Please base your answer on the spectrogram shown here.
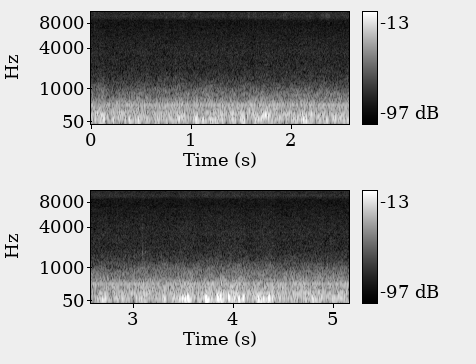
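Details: Low, steady rumbling noise, like wind or a distant engine, with a faint hum throughout and no clear animal sounds.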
